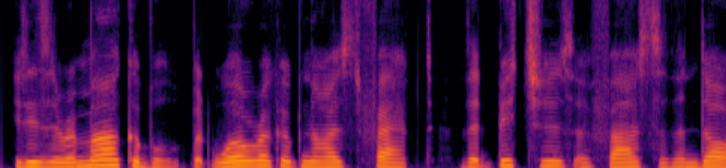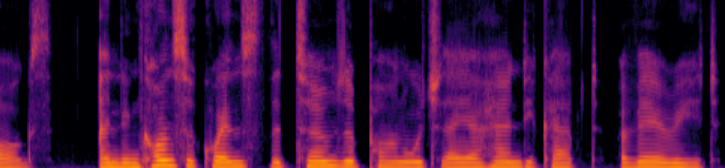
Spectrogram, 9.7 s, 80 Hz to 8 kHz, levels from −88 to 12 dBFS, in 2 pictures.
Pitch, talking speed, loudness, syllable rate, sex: 200 Hz, 160 wpm, -20 LUFS, 5.1 syllables/s, female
